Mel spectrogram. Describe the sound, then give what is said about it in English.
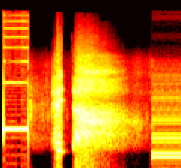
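A short, bright voicemail beep opens, followed by loud breathy gasps or exhales, then a second, lower-pitched electronic tone holds steadily until the end. “Leave a message after the beep.”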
